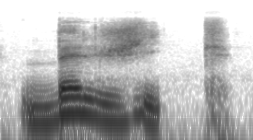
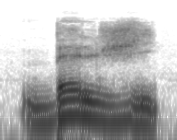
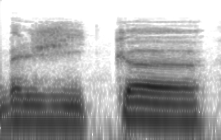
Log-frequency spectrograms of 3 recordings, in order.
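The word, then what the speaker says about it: Belgique: okay okay Bel okay remember C here you will get only the sound C okay belic belic so it's not belgic not at all okay because it's only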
